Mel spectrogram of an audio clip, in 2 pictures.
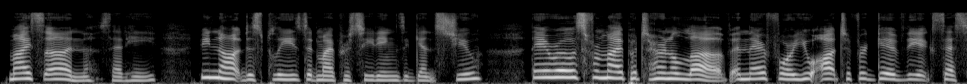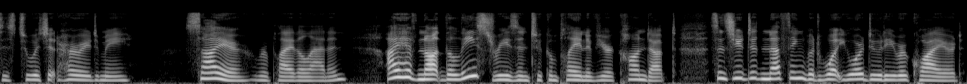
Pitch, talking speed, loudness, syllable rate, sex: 225 Hz, 170 wpm, -19 LUFS, 4.8 syllables/s, female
